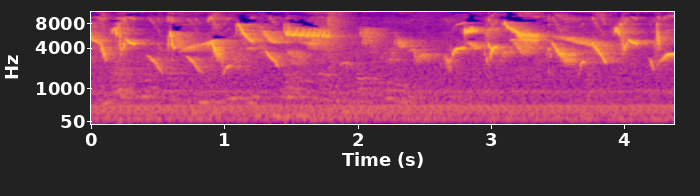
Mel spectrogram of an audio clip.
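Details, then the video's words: Blackthroat sings strongly in quick bursts of high downward-sweeping whistles and chips, pausing briefly midway before resuming the rapid twittering; faint electrical hum underneath. "burung blackthroat gacor kenceng"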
